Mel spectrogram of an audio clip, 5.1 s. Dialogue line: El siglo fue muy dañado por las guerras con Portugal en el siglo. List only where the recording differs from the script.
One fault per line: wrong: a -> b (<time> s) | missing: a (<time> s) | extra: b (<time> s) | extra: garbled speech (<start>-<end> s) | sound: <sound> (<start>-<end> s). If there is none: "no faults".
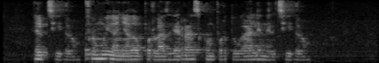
no faults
